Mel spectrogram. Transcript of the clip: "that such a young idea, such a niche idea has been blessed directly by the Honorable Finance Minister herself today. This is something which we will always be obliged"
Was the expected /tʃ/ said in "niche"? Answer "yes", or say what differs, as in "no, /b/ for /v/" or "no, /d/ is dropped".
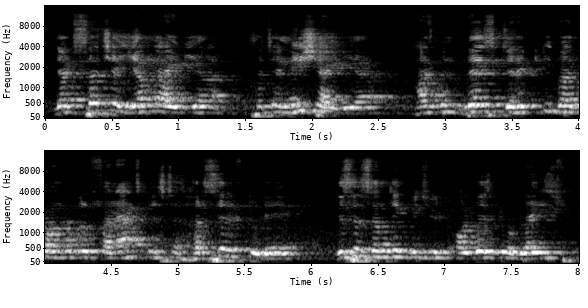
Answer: no, /ʃ/ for /tʃ/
